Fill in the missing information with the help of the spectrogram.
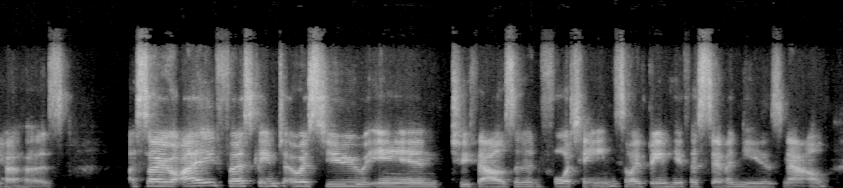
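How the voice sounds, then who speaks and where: A woman's voice: low voice, creaky, sharp tone. A woman with an Australian accent talking in a chatty, enthusiastic way as a guest in a podcast interview. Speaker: guest, veterinary surgeon and professor.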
